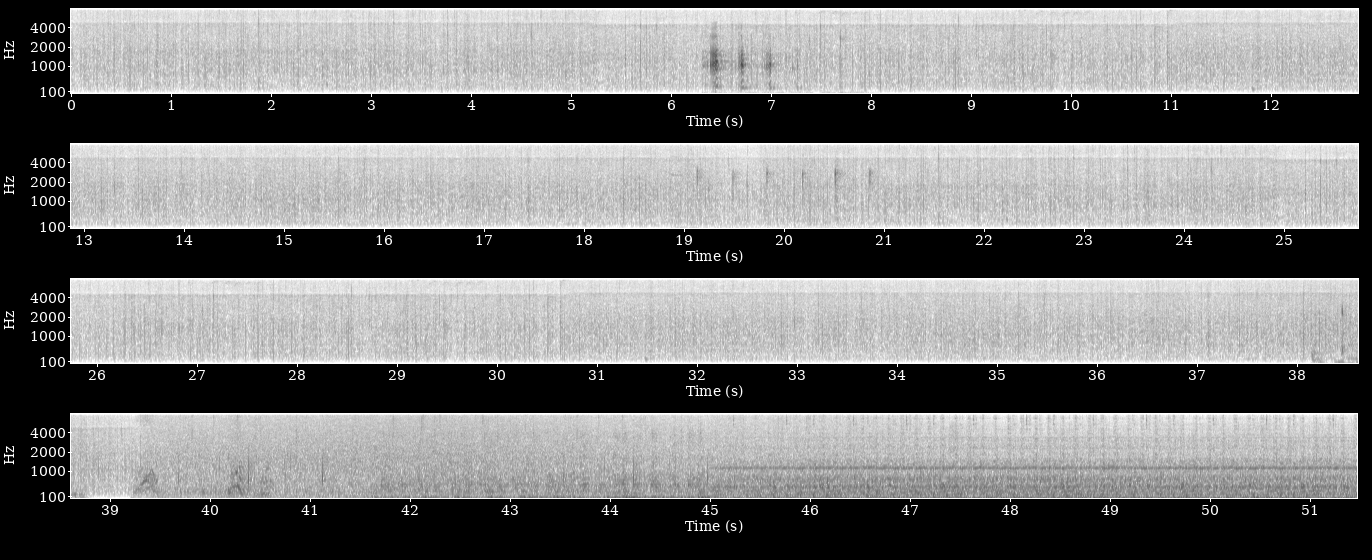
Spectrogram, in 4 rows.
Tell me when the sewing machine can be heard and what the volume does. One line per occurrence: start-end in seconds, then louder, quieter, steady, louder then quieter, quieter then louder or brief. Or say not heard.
41.5-51.4 louder.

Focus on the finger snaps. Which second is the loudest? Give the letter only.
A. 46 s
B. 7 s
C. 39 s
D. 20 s
B.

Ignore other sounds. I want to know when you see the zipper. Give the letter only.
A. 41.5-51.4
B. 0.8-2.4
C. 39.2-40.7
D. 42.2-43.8
C.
